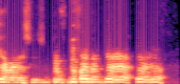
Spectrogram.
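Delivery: bad, very high, awkward, easygoing friendly-guy voice. Retelling what Stipe said after the fight: bad Stipe Miocic impression. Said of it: "I can't do an impression of him".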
